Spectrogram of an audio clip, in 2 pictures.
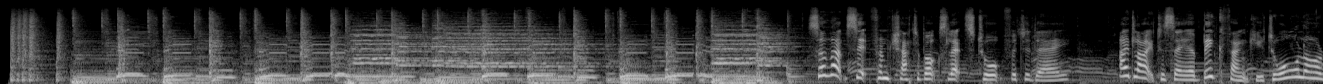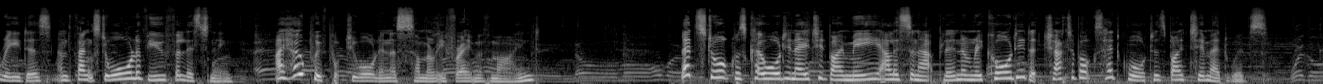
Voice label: Closing Announcement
